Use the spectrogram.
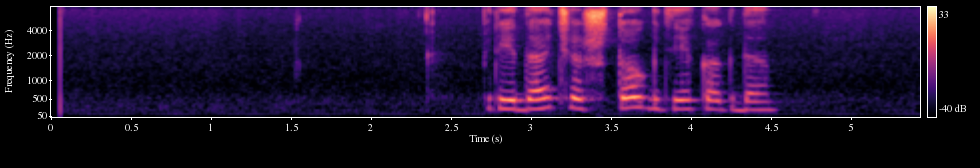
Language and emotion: Russian, neutral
